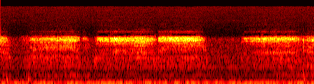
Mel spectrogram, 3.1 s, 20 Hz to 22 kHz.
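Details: At a barn owl nest on April 17, 2013, in the evening, as two adults deliver gophers in succession. Longer, almost continuous breathy hisses are broken by brief gaps, and a low hum sits beneath.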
